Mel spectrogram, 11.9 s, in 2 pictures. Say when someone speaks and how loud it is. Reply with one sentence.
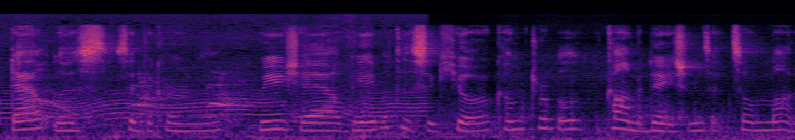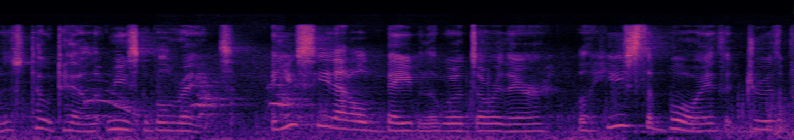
You can hear the talking from 0.0 to 11.8 s, at a steady volume.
